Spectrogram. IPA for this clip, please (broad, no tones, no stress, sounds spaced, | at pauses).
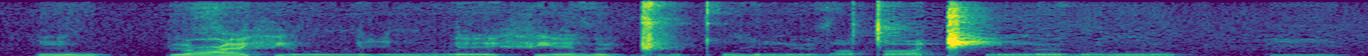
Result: n u pː y ʕ æ fʲ ɯ lː i lː e fʲ e ð y ɡ͡ǁ u kʷʼ i m y ð y tˤ e ǁʰ ɯ ŋ ø ð u lː u pː i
